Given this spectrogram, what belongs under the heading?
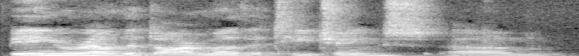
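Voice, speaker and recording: A man in his twenties, telling his life story as an interview guest in a halting way, with many fillers and restarts. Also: mid-range voice, fairly even intonation, a little mellow. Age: 20s. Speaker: interview guest, Buddhist monk. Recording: echoey room, far from the mic.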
